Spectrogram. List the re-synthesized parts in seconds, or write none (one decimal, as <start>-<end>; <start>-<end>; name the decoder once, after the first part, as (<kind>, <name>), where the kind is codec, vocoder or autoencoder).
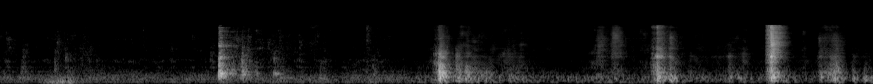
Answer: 4.1-8.7 (vocoder, Vocos)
